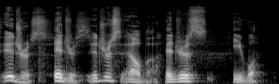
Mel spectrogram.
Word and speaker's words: Idris: listened to the show and yelled the correct pronunciation what is it again I'll learn eventually it's Idris Idris Idris Ela Idris Ela gotcha all right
